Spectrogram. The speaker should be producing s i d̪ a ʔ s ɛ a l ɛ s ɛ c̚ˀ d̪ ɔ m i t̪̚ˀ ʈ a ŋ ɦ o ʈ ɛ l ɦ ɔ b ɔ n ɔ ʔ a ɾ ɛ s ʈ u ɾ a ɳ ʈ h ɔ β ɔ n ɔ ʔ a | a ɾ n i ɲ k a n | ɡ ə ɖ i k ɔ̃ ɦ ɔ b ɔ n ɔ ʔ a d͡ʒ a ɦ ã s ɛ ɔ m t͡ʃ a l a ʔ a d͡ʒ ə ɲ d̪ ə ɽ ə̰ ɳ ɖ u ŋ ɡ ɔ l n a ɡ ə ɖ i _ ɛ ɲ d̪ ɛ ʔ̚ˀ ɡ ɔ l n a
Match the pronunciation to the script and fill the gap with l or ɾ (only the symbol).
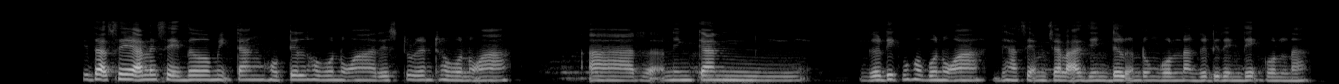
ɾ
